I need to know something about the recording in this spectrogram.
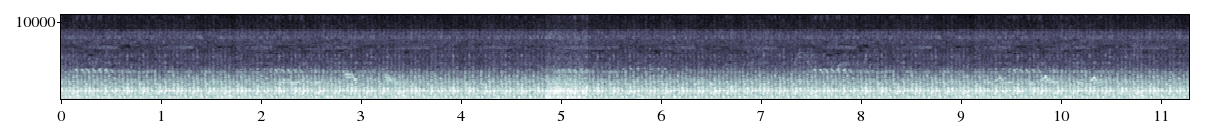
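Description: A small toy motor whirs steadily.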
